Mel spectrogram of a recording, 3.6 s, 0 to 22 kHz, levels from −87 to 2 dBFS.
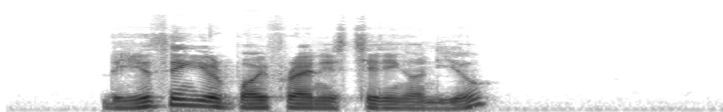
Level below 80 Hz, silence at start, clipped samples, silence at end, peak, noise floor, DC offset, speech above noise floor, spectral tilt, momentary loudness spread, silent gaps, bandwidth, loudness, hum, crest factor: -52 dBFS; 0.5 s; under 0.1%; 1.2 s; -4 dBFS; -70 dBFS; under 0.1%; 51 dB; -7.5 dB/octave; 8 LU; none; 9.6 kHz; -20 LUFS; none; 18 dB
